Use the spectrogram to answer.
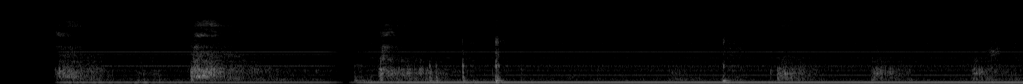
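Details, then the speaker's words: A cat with a recurring, undiagnosed wheezing cough, in an episode milder and shorter than usual: a run of short, breathy, hacking bursts over a steady low electrical hum; wheezing cough episode. "That coughing, wheezing episode that you saw is typical, except that was a bit milder than what her normal ones are and also a bit shorter."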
